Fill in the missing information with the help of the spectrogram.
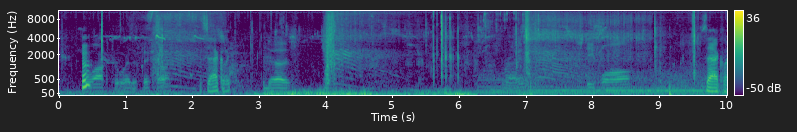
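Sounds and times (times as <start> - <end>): low engine drone: 4.3 - 10.0.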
